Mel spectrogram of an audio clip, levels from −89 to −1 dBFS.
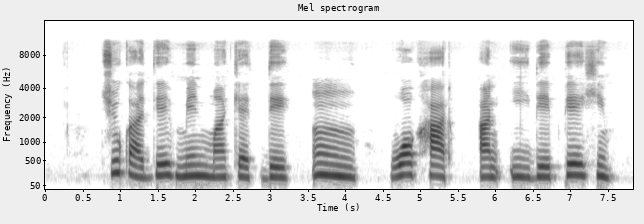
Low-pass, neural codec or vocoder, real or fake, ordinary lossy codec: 10.8 kHz; none; real; none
